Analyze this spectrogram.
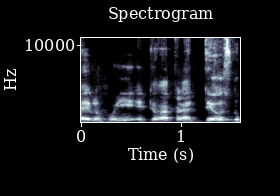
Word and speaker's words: Elohim: Tô ouvindo Tô ouvindo Elo ruim então a pronúncia Elo ruim então vai falar Deus no plural é se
